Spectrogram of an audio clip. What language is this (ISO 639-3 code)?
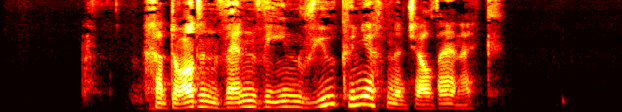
glv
